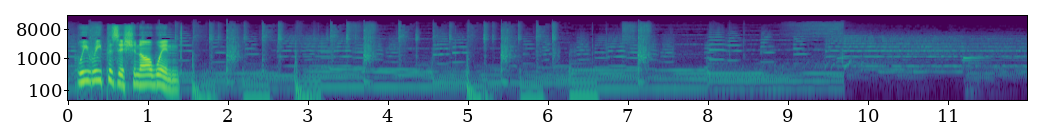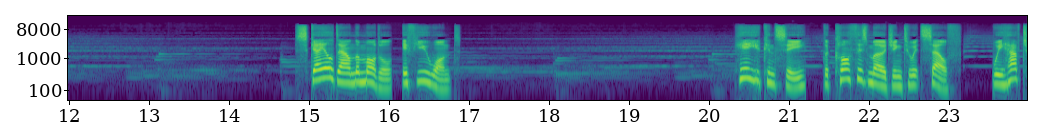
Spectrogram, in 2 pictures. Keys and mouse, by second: 0.0 Up, 0.4 Down, 0.8-3.1 typing, 5.0 r, 6.0 i, 6.8 r, 7.6 i, 8.3-10.0 drag, 8.7 space, 11.4 space, 11.6-13.2 drag, 12.9 s, 15.5 s, 16.5-18.6 middle drag, 16.8 space, 20.4 middle click, 20.4 space, 20.9 alt+a, 21.4 space, 22.2 space.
